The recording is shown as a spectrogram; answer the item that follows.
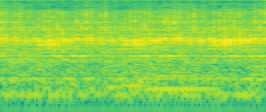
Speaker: As you can pull over here, very noise. So, trying to get it where y'all can hear it. Got really bad bearing noise.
